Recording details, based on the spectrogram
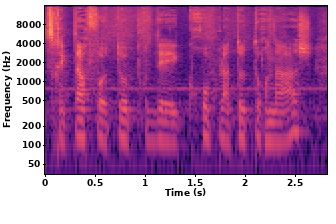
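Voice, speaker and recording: Over music in the background, a man with a medium-pitched voice talks at a fairly slow pace. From Montreal, Quebec. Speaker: camera operator. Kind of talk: interview. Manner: hesitant, many fillers.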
